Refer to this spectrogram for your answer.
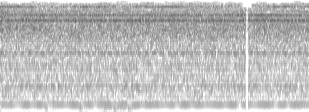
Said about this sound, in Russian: Это сервер гудит.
